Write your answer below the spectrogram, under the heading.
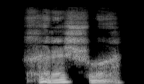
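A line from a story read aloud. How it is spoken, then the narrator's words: Hoarse agreement. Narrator (Russian): хрипло соглашается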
